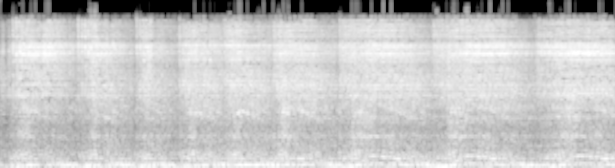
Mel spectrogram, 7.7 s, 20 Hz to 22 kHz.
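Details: TVS Sport BS6 bike engine runs rough and harsh with heavy irregular knocks; teardown found the piston seized, engine oil about 200 g low, and clutch plates worn out.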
